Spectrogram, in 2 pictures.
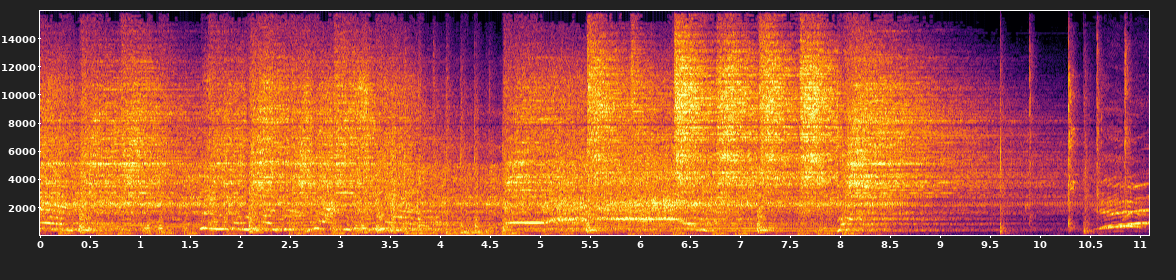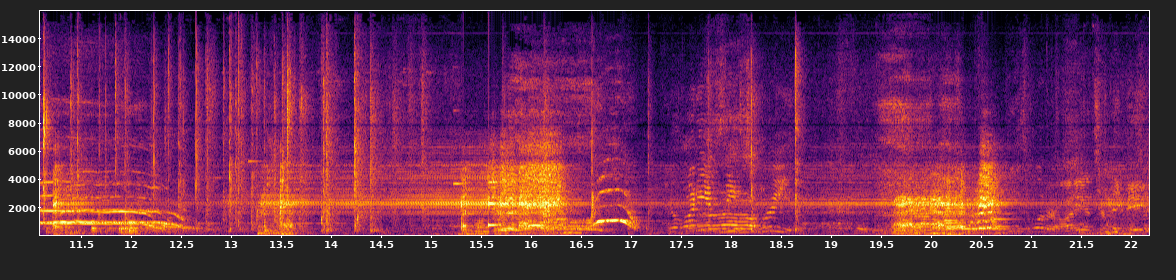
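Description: Live rock band with drum kit, guitars and vocals playing loud until the song ends about eight seconds in and dies away. Loud shouts and long whoops follow, among scattered drum and cymbal hits.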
